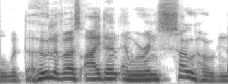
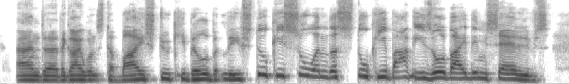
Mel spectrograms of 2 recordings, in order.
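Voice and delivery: put-on, attempted German accent. Telling the story of Stooky Bill and the buyer, in an attempted German accent. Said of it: "is that you trying to do a German accent?".

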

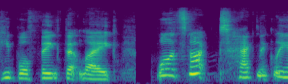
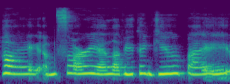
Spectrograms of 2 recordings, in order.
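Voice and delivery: very high, panicked, terrified squeak; 10 semitones higher than usual. Recalling a man pointing and freaking out, retelling own terrified reply. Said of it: "Like I was terrified".

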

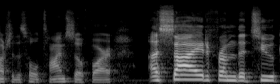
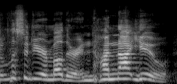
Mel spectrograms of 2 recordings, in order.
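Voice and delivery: play-acted abrupt, sharp, raised snap, pitched up; 9 semitones higher, 5 dB louder than usual. Retelling a sitcom scene, quoting the character Abed: imitating Abed snapping. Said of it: "the way that he snaps".

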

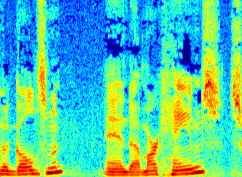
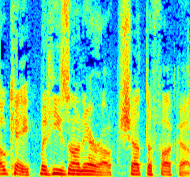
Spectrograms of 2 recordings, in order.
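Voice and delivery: ordinary delivery

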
